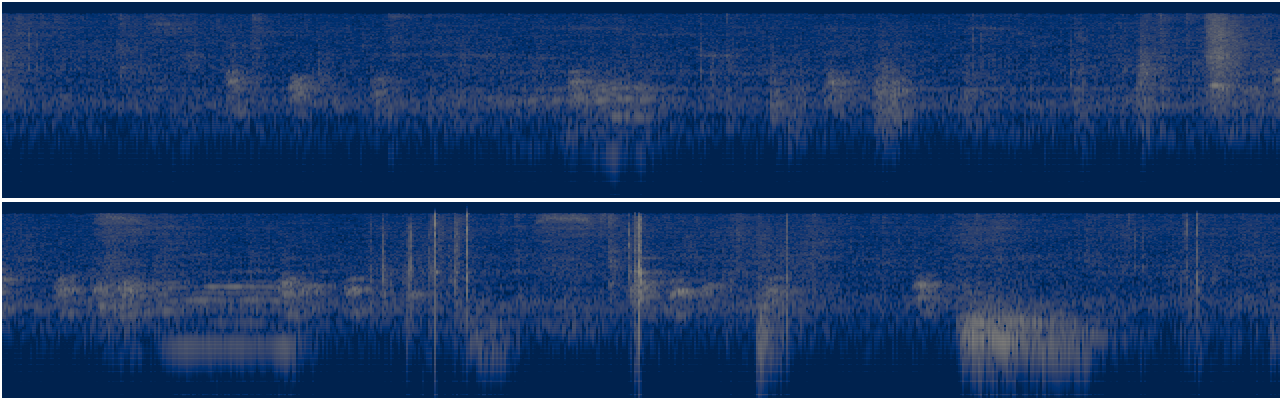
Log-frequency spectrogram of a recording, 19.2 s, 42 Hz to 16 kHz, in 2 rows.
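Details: Yorkshire Terrier puppies, born 1 May 2013, playing indoors, recorded 26 June 2013: scattered high whines and short yelps with arching, rising-falling tones, interrupted by sharp knocks and clicks, plus a low growly whine near the end.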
